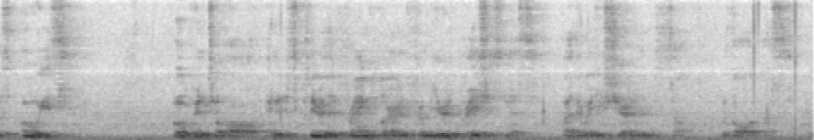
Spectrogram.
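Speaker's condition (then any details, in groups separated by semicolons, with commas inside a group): No condition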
